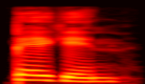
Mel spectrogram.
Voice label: "peguen", spanish

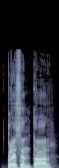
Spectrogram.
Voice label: "presentar", Spanish

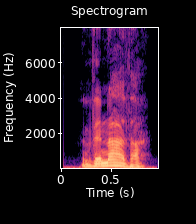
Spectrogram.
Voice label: you're welcome, spanish, M

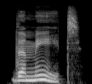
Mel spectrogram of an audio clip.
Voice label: the meat, English

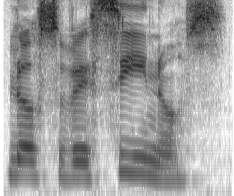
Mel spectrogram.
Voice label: "los Vecinos", spanish

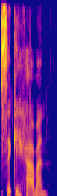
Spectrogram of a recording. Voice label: "se quejaban", spanish

